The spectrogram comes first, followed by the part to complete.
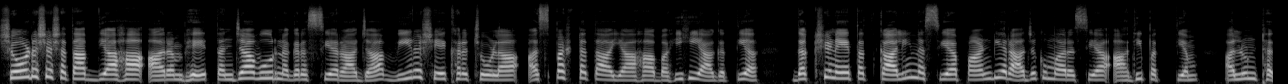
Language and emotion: Sanskrit, neutral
